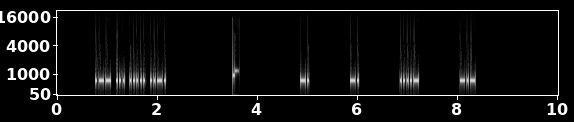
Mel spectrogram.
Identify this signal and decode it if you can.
Morse code, heard as a keyed tone, about 36 wpm, spaced as for 15 wpm, 700 Hz. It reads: WS5F NN4K
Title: USA Call Signs - 4 Characters - 8x Character Spacing - 35wpm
